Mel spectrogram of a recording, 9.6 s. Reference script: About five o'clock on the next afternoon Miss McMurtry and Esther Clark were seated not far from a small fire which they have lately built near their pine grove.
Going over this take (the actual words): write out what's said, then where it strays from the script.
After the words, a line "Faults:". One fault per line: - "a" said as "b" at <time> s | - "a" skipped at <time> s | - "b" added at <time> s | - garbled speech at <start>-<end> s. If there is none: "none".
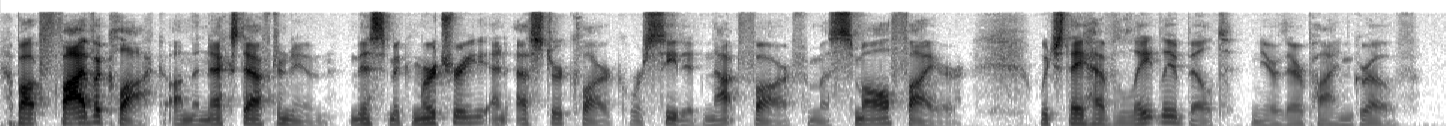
About five o'clock on the next afternoon Miss McMurtry and Esther Clark were seated not far from a small fire which they have lately built near their pine grove.
Faults:
none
